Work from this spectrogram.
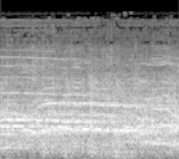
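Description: Wrestling fans of PWG fill an arena with a steady murmur and cheering, a dense crowd roar with a commentator's voice over it.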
